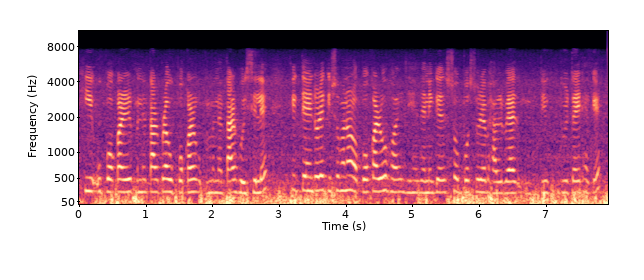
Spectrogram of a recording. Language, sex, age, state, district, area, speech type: Assamese, female, 18-30, Assam, Nalbari, rural, spontaneous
